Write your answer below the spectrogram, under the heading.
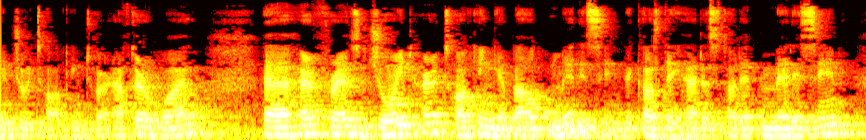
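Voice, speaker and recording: Man with a medium pitch and a non-native accent, fairly quick pace, audible room echo and noticeable background noise. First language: not English. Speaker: English learner practicing speaking. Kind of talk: monologue speaking practice. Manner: halting, many fillers.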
